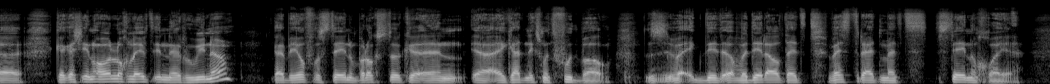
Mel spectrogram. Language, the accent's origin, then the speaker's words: Dutch; Somalia; now in Netherlands; Ja, kijk, ik kom uit Somalië. En op mijn 5e was oorlog begonnen.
